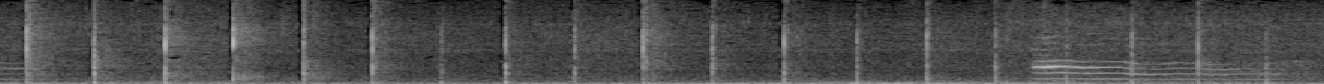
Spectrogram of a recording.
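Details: Aeyong, a stray cat living around a library who comes when called by name, gives one short, high meow with clear stacked harmonics near the end, over steady soft clicking taps.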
